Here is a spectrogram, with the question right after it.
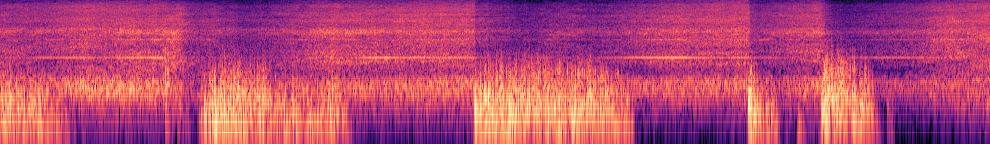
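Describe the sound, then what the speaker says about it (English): A hair dryer blow drying a client's fringe from behind, a loud close steady whoosh whose tone shifts and dips repeatedly as the airflow is moved through the hair. "I would never normally blow dry a fringe from behind the client"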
